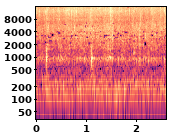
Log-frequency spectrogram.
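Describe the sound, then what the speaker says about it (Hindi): Onion and green chili fry in oil for moong masoor dal, giving a steady sizzle with a few soft stirring clicks, and no talk. "ये प्याज कच्चा मिर्चा दोनों एक संग में, अब इसको ब्राउन होने तक फ्राई करेंगे"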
